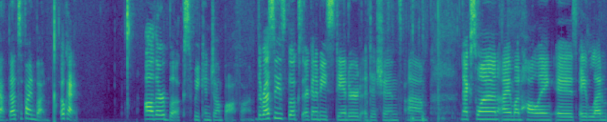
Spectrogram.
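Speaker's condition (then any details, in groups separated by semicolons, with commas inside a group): No condition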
